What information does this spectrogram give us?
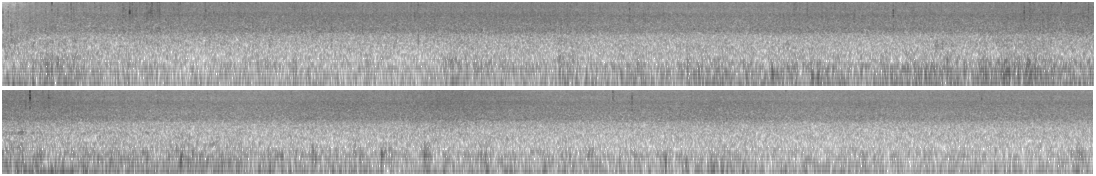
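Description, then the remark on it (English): A thunderstorm: steady, dense rain hisses throughout while deep thunder rumbles underneath, swelling briefly near the middle. Loud and continuous, with no voices. “See what happens if we make a storm for chipmunks.”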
